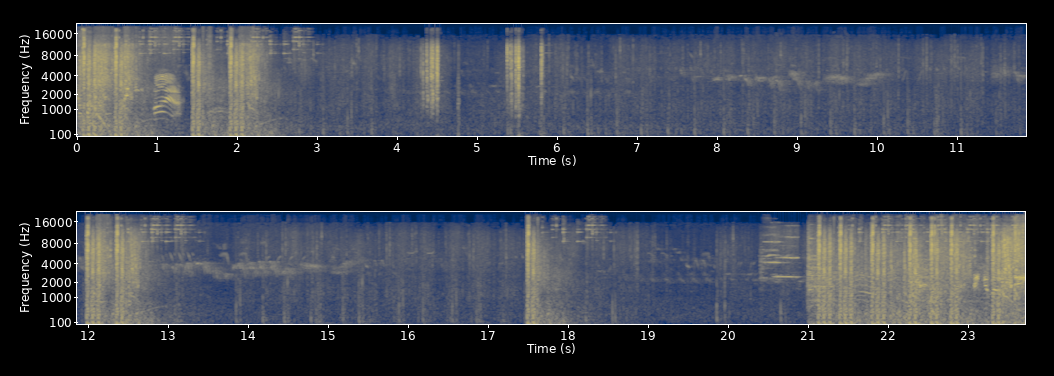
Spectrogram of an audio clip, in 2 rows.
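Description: Bursts of gunfire in the Rainbow Six 3 Black Arrow tactical shooter, sharp loud volleys separated by quieter stretches with footsteps, radio chatter and voices in between.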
